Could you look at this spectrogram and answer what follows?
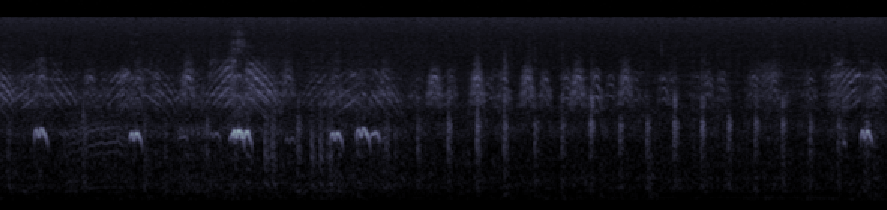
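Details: Northern pintail giving several brief fluty whistles in the first three seconds, then one near the end. Steady rapid clicking and raspy flock chatter fill the gaps throughout.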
